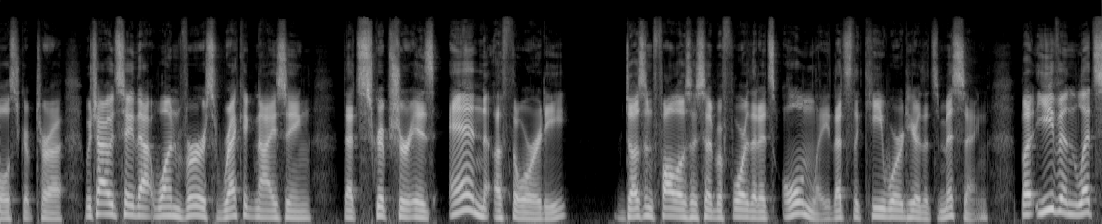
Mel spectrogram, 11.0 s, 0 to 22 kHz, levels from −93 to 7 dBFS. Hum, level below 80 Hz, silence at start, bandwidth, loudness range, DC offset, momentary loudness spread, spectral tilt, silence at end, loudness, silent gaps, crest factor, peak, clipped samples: none; -58 dBFS; 0 s; 16 kHz; 2 LU; under 0.1%; 7 LU; -4 dB/octave; 0 s; -20 LUFS; none; 18 dB; -2 dBFS; under 0.1%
